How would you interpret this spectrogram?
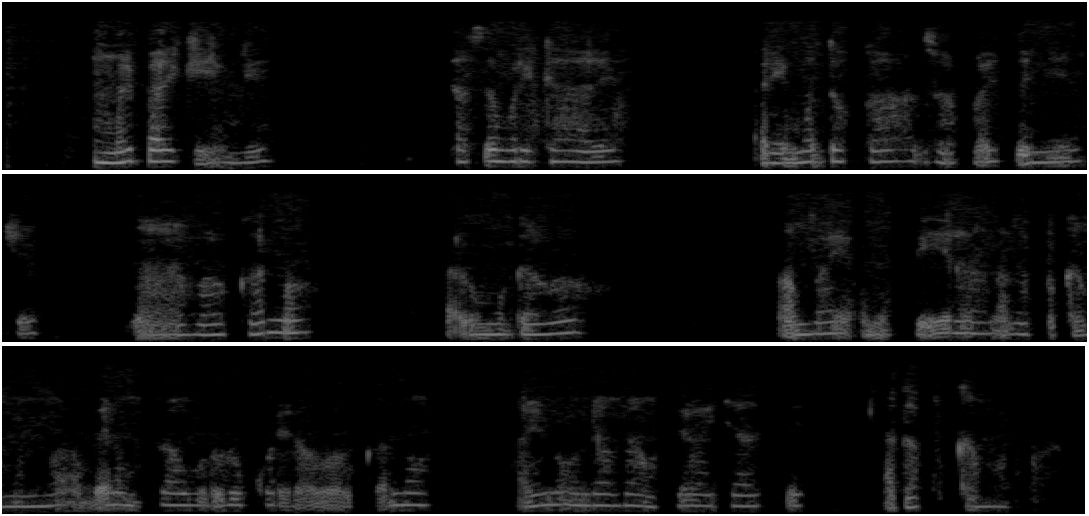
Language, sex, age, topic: Kinyarwanda, female, 18-24, finance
